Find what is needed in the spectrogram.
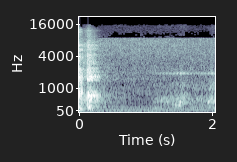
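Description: A pause in the talk: a man's voice trails off at the start, then only a low steady hum and faint hiss of the voice-chat stream remain, with a faint thin high tone near the end.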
